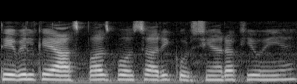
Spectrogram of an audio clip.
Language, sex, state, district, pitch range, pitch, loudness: Hindi, female, Bihar, Purnia, 210-225 Hz, 215 Hz, -17 LUFS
